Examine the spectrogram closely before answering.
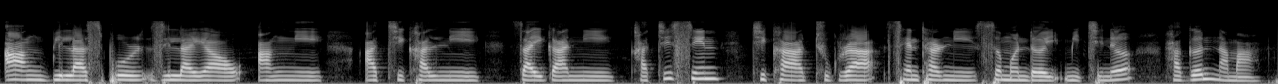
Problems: constant background noise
